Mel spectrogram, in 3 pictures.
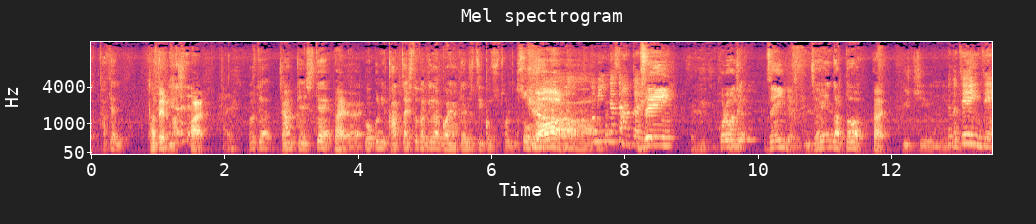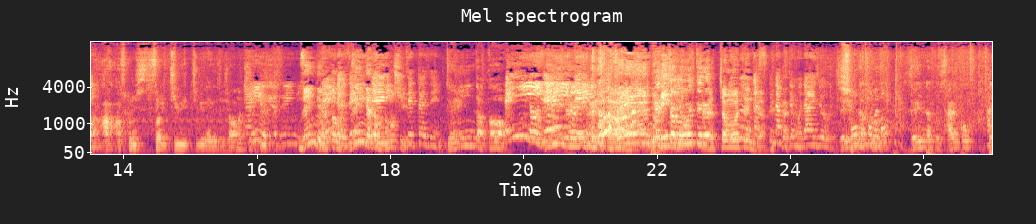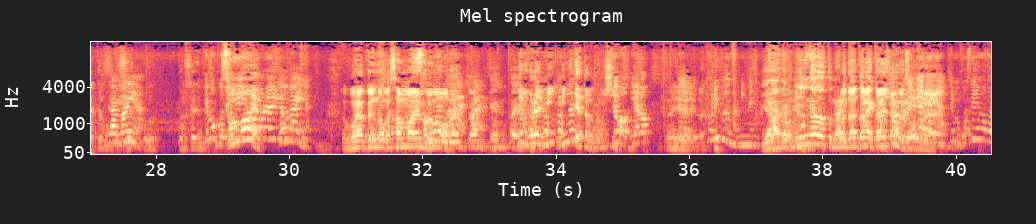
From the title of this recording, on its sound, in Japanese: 正月の集まりに混ざって収録しよう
